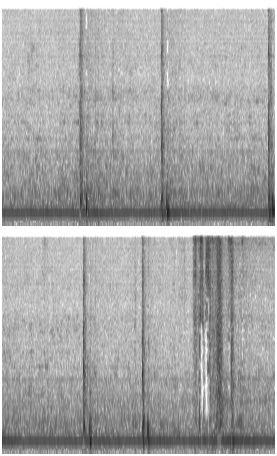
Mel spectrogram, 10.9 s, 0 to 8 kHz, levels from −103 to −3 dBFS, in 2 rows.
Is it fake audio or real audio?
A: fake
